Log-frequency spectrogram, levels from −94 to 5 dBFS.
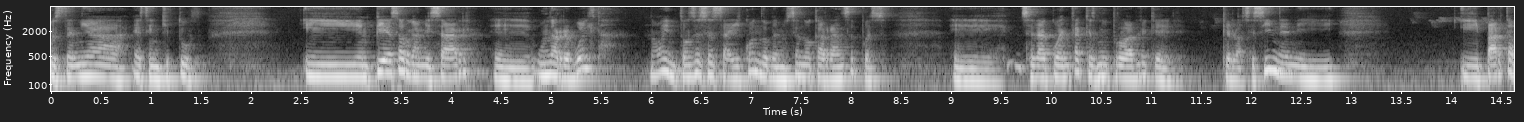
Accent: Mexican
